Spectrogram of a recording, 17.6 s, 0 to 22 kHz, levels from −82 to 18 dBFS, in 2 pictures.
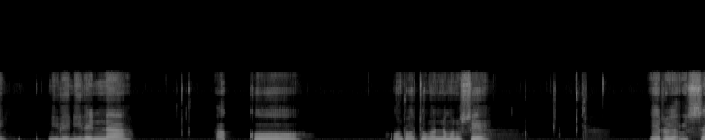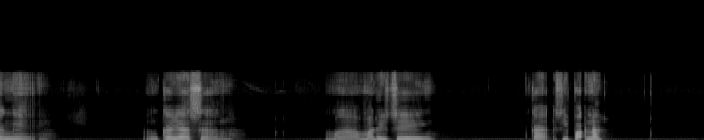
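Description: From start to finish the speech carries a rough, hissy halo and a smeared, underwater blur. Nothing is heard above 10.6 kHz. This is likely Nellymoser compression, which fits a bitrate around 44 kbps. Weak bands get no bits and are refilled with noise.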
